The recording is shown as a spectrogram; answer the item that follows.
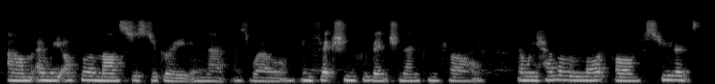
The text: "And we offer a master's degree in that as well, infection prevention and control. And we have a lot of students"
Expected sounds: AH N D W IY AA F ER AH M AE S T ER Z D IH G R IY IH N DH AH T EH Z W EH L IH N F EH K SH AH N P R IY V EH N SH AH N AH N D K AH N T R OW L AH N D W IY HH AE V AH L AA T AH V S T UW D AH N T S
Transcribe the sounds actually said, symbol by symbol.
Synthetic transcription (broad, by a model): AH N W IY AA F ER AH M AE S T ER Z D IH G R IY IH N DH AH T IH Z W EH L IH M F EH K SH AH N P R IY V EH N SH AH N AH N K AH N T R OW L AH N W IY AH V AH L AA T AH V S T UW D N T S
